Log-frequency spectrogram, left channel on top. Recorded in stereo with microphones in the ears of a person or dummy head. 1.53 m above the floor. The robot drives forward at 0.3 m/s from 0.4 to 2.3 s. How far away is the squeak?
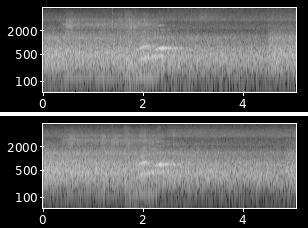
About 1.1 m.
